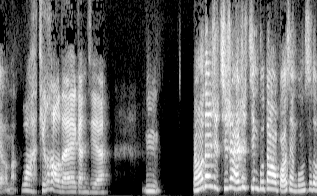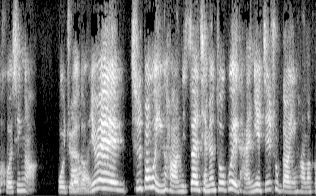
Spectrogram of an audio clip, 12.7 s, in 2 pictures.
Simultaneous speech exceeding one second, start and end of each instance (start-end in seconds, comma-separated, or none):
none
